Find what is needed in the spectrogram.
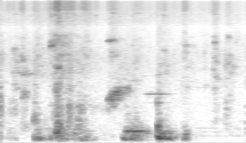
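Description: Three short, breathy bursts of exertion from people jumping up out of a deep squat and landing again.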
